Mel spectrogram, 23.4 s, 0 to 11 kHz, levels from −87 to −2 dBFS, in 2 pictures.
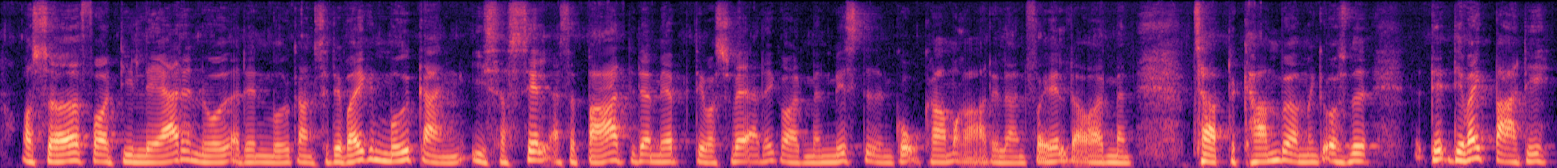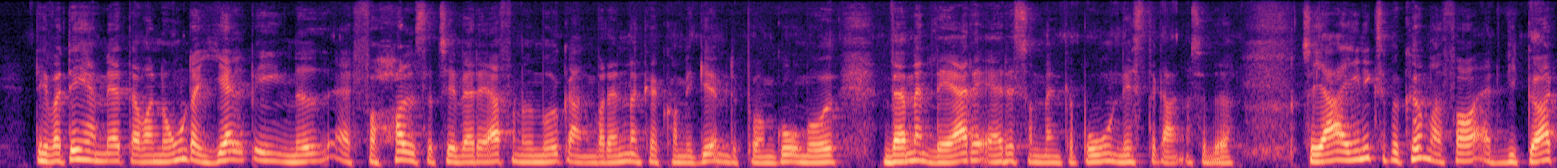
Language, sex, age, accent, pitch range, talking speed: Danish, male, 60-79, native, 130-160 Hz, 280 wpm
